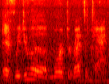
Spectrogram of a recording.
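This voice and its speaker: A man playing a tabletop game who thinks out loud while planning tactics, his online call breaking up and dropping out. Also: on the high side, lively intonation, normal speed, distant mic, a little hiss or hum, poor audio. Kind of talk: casual chat over an online call.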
